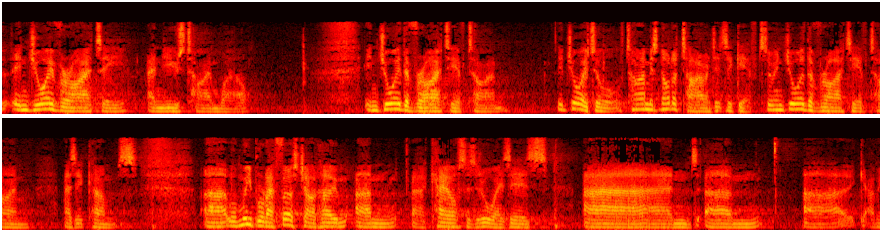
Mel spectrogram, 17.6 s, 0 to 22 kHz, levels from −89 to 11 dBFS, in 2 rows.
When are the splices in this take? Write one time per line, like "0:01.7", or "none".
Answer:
none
